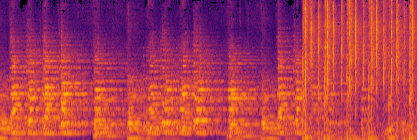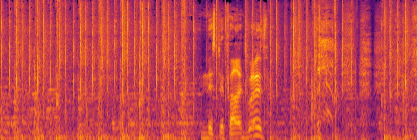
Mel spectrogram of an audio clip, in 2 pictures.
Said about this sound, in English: Don't bother me while I'm punching the bag.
